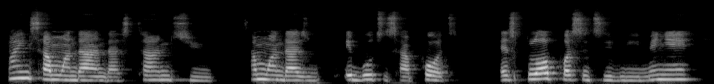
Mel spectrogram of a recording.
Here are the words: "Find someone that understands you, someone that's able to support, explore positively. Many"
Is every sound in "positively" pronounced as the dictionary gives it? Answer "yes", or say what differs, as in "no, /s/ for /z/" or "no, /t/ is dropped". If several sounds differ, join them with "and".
no, /s/ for /z/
